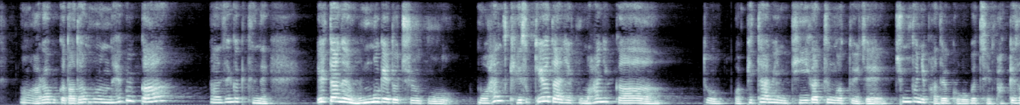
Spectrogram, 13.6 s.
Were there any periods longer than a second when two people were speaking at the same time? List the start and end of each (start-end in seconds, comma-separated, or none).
none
